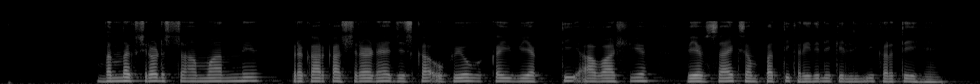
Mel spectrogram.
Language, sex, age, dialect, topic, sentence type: Hindi, male, 36-40, Kanauji Braj Bhasha, banking, statement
